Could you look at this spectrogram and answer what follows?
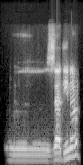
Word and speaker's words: Zadina: So this name you cannot pronounce it however you think. Zadina?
